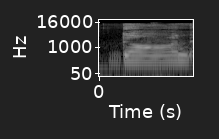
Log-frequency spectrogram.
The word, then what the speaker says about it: Dawn: Dawn as in D as in dog,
